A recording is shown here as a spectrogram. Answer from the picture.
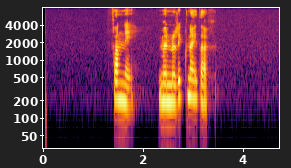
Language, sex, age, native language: Icelandic, female, 20-29, Icelandic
